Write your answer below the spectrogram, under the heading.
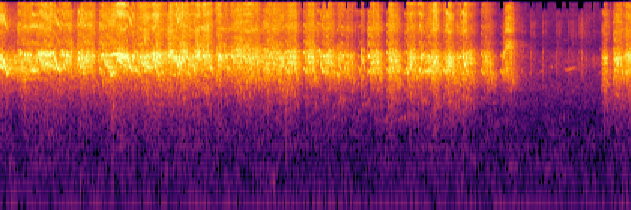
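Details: Weaver birds chirping while building their nest: a dense, continuous high chatter of many overlapping chirps that fades near the end, then resumes briefly.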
